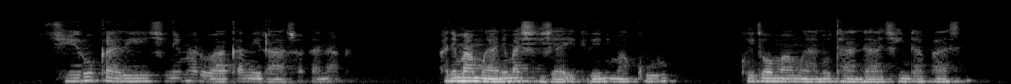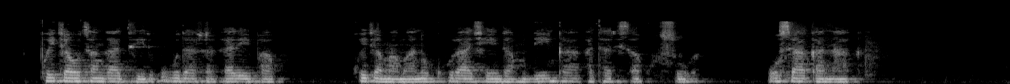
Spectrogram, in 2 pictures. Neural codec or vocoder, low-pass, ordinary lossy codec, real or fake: none; 19.8 kHz; AAC, 24 kbps; real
